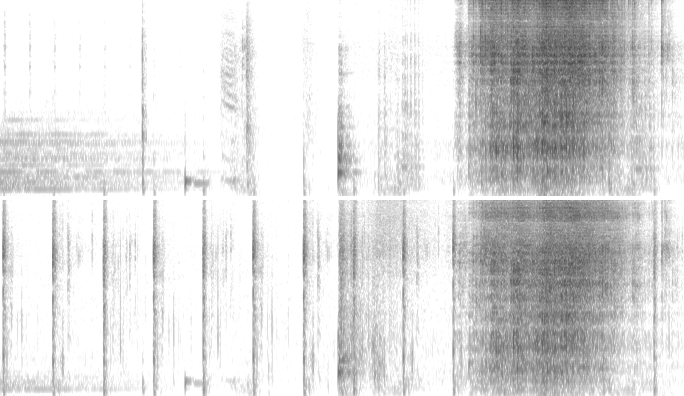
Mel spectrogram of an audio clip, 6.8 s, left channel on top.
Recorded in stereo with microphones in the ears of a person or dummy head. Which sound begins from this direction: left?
Crumpling, at 3.4 s.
